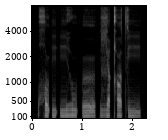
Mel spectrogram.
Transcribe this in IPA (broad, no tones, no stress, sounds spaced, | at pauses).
χ u ʔ i ʔ i ɦ u ʔ ɵ | ɮ i qʰ ɔ tʼ i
